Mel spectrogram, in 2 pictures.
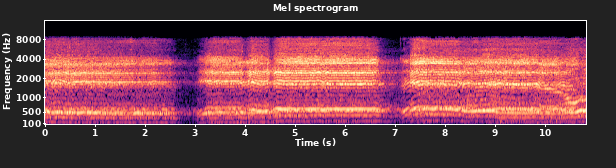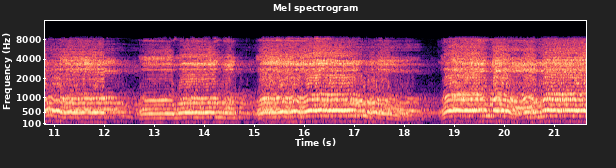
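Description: Small hand cymbals clash in a steady beat.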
